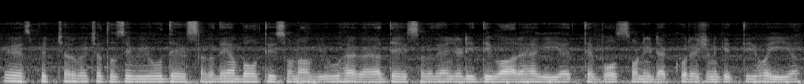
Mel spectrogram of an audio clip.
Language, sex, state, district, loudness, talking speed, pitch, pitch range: Punjabi, male, Punjab, Kapurthala, -17 LUFS, 200 wpm, 125 Hz, 120-130 Hz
